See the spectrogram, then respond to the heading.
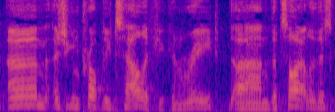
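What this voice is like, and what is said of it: English accent. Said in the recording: “You might not be able to understand me because I'm English... adapt my accent”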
